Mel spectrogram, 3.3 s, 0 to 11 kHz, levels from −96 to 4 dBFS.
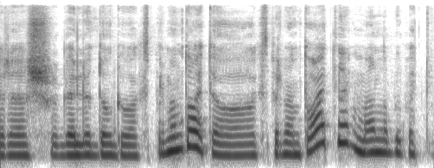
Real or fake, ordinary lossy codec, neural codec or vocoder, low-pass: fake; MP3, 96 kbps; codec, 44.1 kHz, 7.8 kbps, Pupu-Codec; 9.9 kHz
